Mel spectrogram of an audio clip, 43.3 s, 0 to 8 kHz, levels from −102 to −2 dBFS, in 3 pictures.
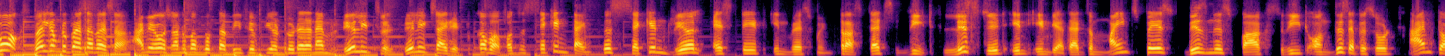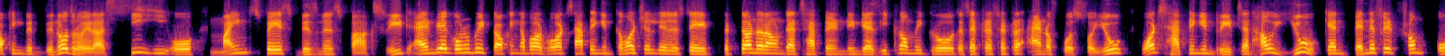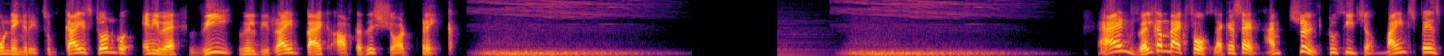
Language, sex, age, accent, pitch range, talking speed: English, male, 40-59, Indian, 145-200 Hz, 165 wpm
